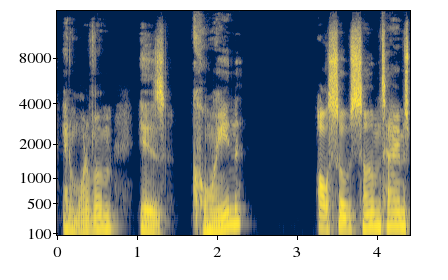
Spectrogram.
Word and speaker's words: quoin: few of them, and one of them is coin. Also sometimes pronounced quoin, apparently, according to the Oxford Dictionary.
